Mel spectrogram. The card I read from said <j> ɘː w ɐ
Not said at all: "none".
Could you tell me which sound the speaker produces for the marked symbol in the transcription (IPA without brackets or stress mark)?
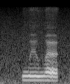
w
